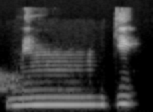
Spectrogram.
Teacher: Kum, min, this is ikhfa. Keep the sound in your nose and go towards the makhraj of kaf.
